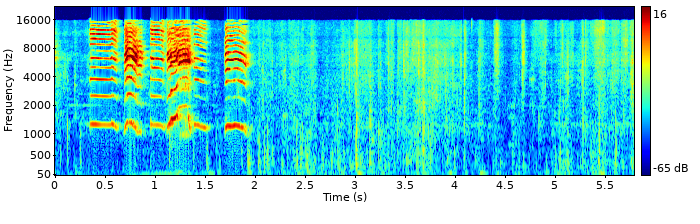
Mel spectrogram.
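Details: Akita pups at 52 days old, from the dog Jun, the biggest above 7 kg: a short run of four piercing, pulsing squeaks in under two seconds, followed by scuffling and handling noise.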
